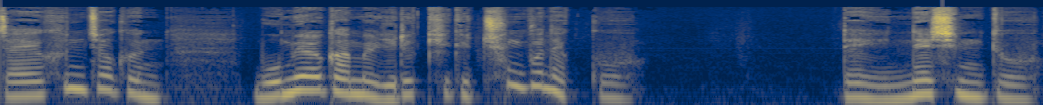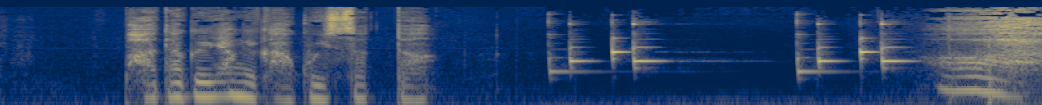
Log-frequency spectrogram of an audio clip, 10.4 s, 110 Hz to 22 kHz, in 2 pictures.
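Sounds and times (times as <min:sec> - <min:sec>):
speech: 0:00.0 - 0:03.2, 0:04.2 - 0:07.4, 0:09.9 - 0:10.4
phone ringtone with bright chiming electronic tones: 0:07.9 - 0:10.0.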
